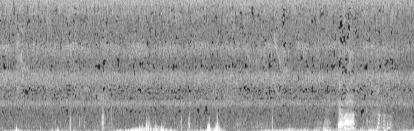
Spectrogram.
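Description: Near-quiet forest trail with a few soft knocks and rustles. About seven seconds in comes one short wavering vocal sound from a person.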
